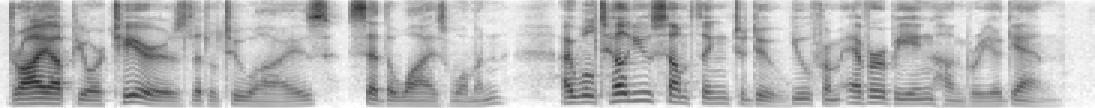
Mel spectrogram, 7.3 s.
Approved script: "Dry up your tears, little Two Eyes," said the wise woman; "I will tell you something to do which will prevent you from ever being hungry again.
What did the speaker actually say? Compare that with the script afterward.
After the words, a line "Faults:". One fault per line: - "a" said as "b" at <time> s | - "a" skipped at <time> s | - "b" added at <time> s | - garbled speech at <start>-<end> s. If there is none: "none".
"Dry up your tears, little Two Eyes," said the wise woman; "I will tell you something to do you from ever being hungry again.
Faults:
- "which will prevent" skipped at 5.3 s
